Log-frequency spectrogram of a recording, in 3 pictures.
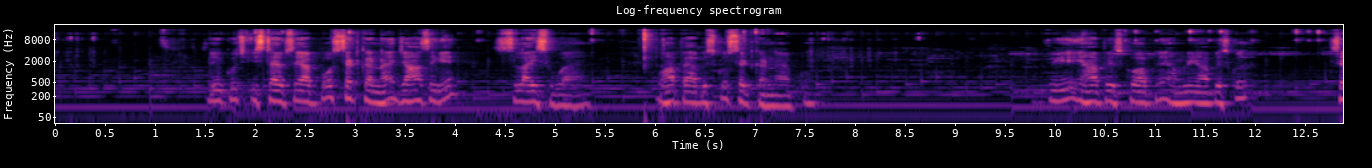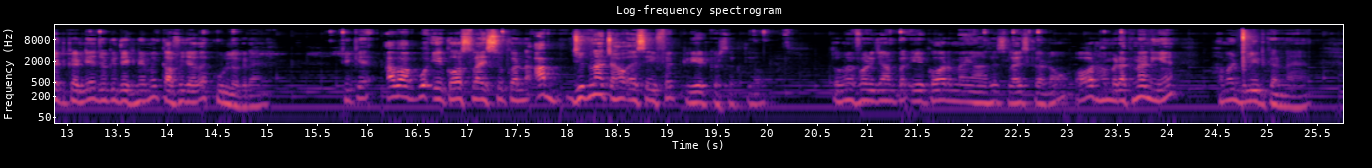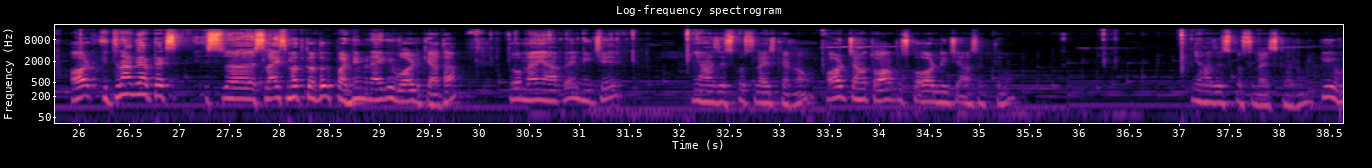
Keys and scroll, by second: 3.9 ctrl+t, 26.3 ctrl+z, 33.7 ctrl+z, 38.4 ctrl+d.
